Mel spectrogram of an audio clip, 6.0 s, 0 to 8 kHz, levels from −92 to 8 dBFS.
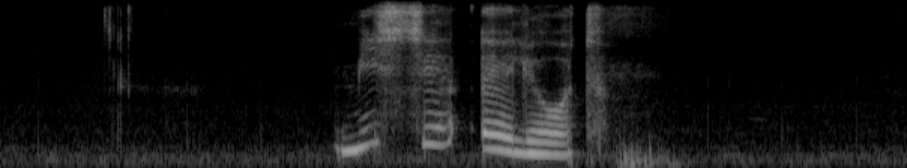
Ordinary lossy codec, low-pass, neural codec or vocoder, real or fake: Opus, 32 kbps; 7.2 kHz; none; real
